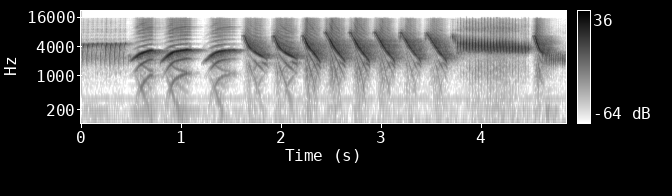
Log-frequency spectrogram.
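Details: Canary song meant to prompt other canaries into singing, with a steady whistle, a few swooping notes, then a string of quick descending chirps and a closing buzzy trill.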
